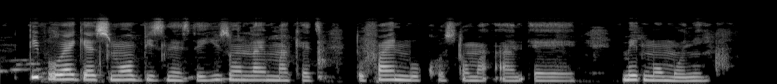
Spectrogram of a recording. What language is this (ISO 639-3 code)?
pcm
